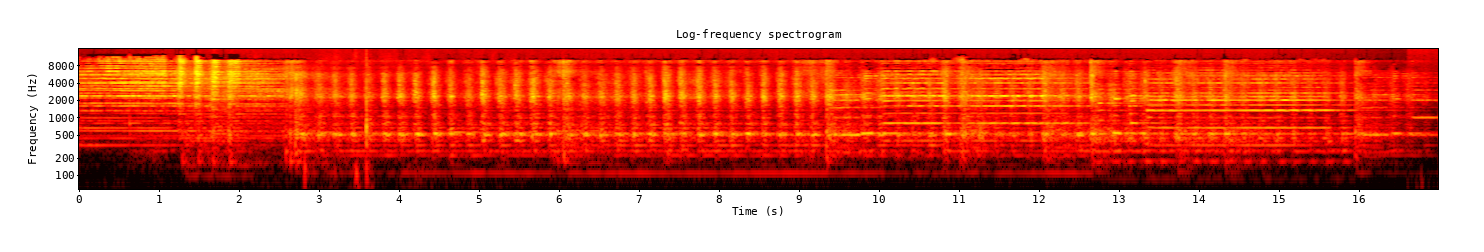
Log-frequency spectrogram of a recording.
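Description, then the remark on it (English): An upbeat Channel 9 TV theme tune for Australian cricket coverage plays on its own, with bright brassy melody over a steady driving beat and a sustained low bass line, loud throughout. “Well, that's the theme tune that means cricket to Australian fans”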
